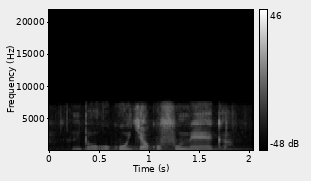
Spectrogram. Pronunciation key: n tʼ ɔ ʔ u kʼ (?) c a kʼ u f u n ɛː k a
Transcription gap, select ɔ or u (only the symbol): u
